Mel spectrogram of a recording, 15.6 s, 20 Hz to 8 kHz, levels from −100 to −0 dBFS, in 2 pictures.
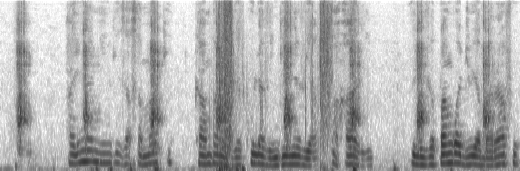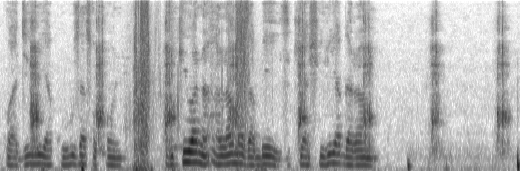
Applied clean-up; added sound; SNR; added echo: none; Tearing + Tick-tock; 5 dB; none.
